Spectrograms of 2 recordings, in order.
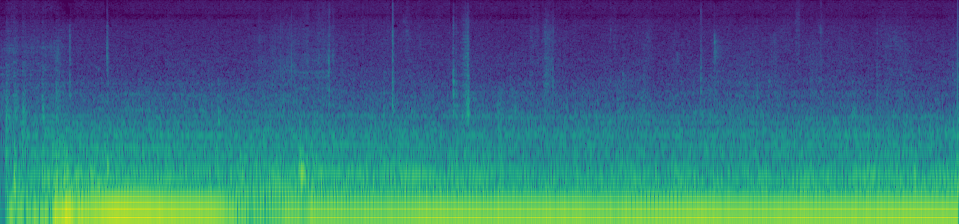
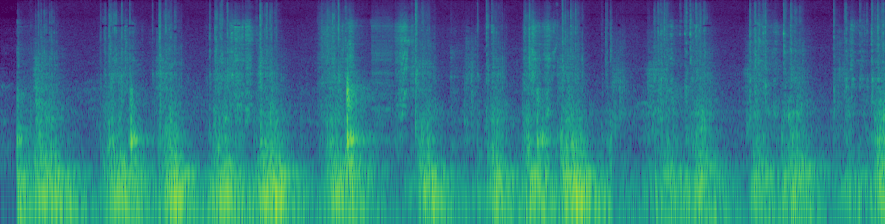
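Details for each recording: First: Chevrolet, front raised: after tightening the loose nut on the strut top mount (paint marks had separated; mount rubber and bearing fine), turning the steering no longer gives the clunk, just steady low engine rumble, no knocks from the front suspension. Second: Chevrolet clunking when steering, car lifted and front wheel rocked; dull repeated clunks from the strut top mount; paint marks separated showing a loose strut top nut, mount and bearing fine; tightening the nut cured it.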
